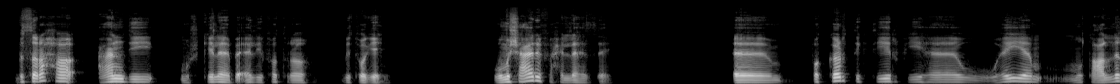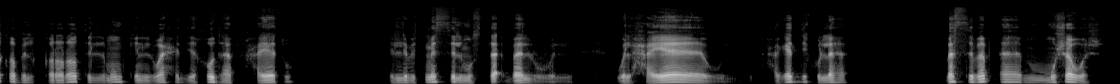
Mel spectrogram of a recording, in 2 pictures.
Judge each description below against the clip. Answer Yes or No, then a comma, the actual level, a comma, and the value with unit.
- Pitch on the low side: Yes, low, 105 Hz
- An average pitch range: Yes, average, 4.0 semitones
